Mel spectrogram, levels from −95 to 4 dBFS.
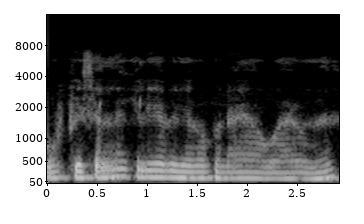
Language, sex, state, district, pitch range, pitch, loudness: Hindi, male, Bihar, Jamui, 130-145 Hz, 135 Hz, -25 LUFS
